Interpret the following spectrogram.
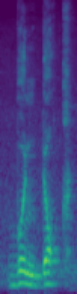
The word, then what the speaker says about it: bundok: The word for mountain here is bundok. B O N D O K. Bundok. That's how it's pronounced here.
